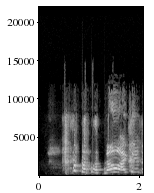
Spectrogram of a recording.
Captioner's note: laughs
